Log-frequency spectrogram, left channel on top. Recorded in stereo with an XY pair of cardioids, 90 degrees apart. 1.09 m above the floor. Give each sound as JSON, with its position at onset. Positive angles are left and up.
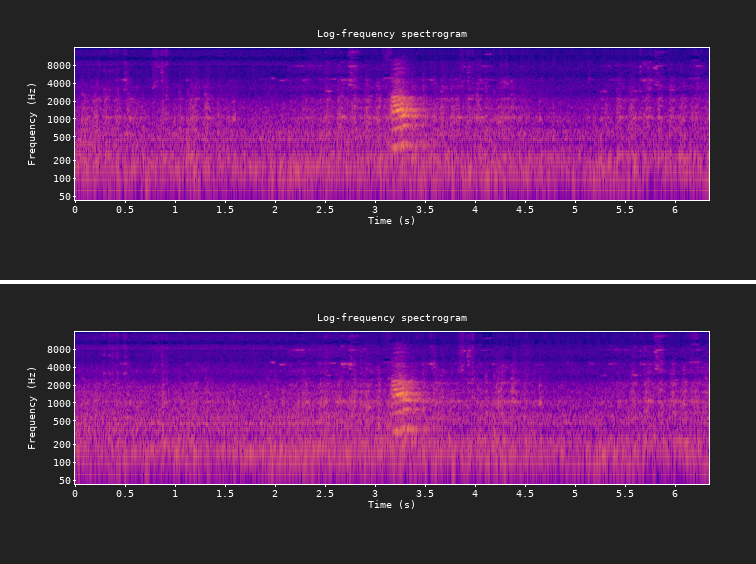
{"t": 3.2, "sound": "a child speaking", "azimuth_deg": 60, "distance_m": 0.9}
